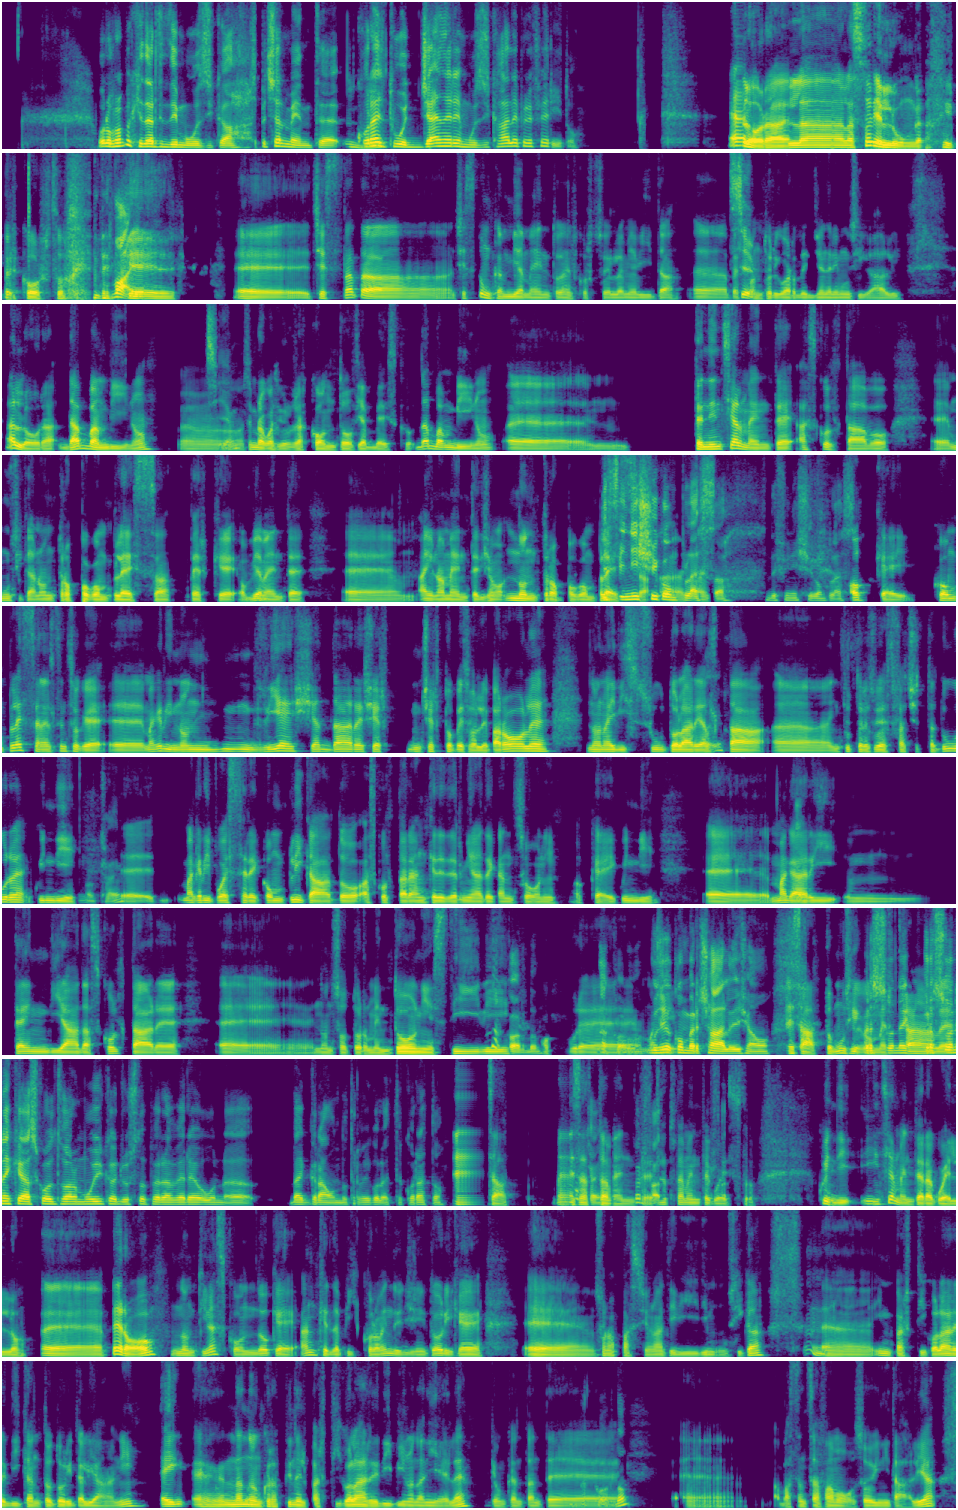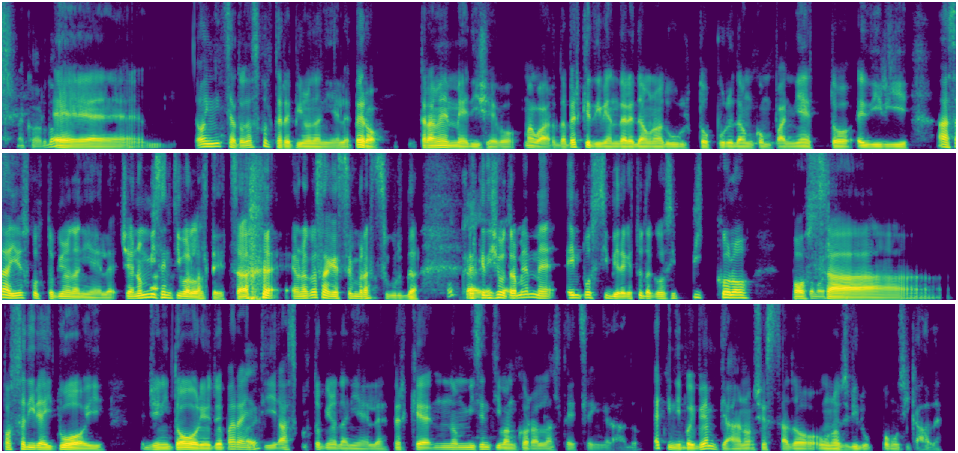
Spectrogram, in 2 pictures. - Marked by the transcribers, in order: tsk; chuckle; other noise; unintelligible speech; "Okay" said as "kay"; other background noise; tapping; "musica" said as "muica"; in English: "background"; teeth sucking; "Cioè" said as "ceh"; chuckle
- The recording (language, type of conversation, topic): Italian, podcast, Come hai scoperto qual è il tuo genere musicale preferito?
